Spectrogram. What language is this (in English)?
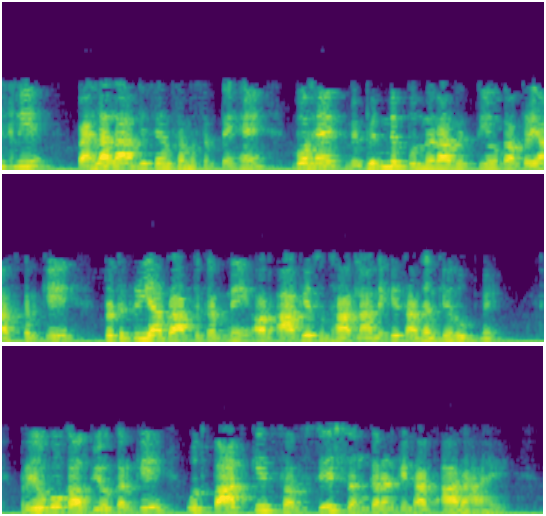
Hindi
